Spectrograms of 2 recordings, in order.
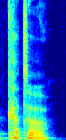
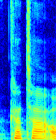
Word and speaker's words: Katar: Jetzt verstehe ich auch, warum alle das so leicht überbetont aussprechen, um es eben zu differenzieren von dem, von dem Katar, von der Entzündung, von, der, von dem Krankheitszustand. Dass man sagt, das Land ist ja kein Krankheitszustand.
